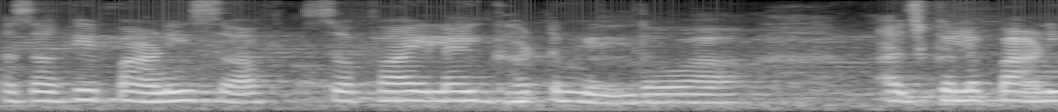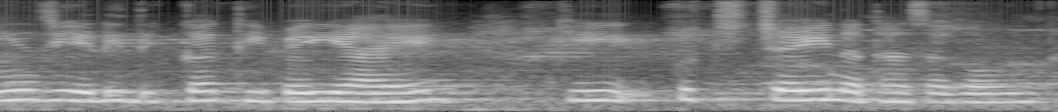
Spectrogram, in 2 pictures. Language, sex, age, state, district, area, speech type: Sindhi, female, 45-60, Delhi, South Delhi, urban, spontaneous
